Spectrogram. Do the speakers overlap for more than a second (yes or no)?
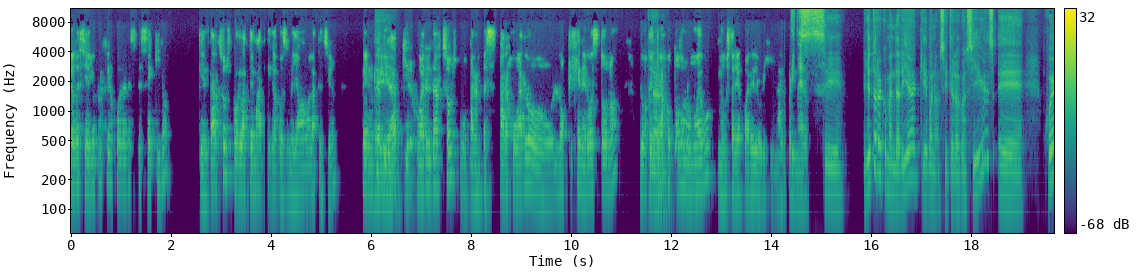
no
